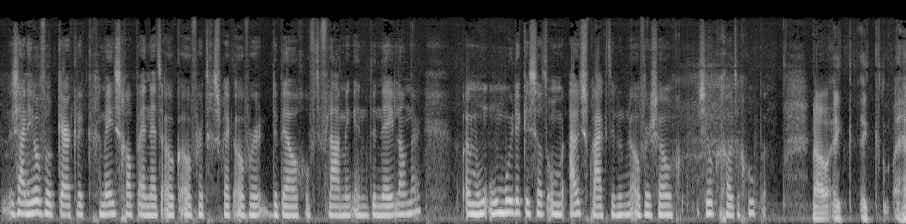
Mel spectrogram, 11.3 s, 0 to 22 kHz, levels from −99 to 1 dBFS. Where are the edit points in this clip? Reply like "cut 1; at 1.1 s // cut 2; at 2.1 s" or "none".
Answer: none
